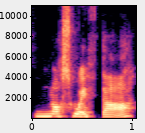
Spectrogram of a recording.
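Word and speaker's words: Noswaith dda: And then good evening is Noswaith da, which is Noswaith. And da is spelt with two D's, so it's DDA. No sweat da?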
